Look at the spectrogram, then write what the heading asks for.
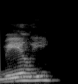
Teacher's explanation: example if I said really indicate surprise and so obviously really this is a higher intonation tone it's it indicates surprise or disbelief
